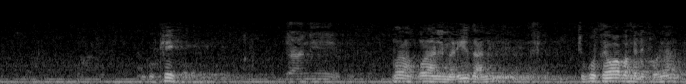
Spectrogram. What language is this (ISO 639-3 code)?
ara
